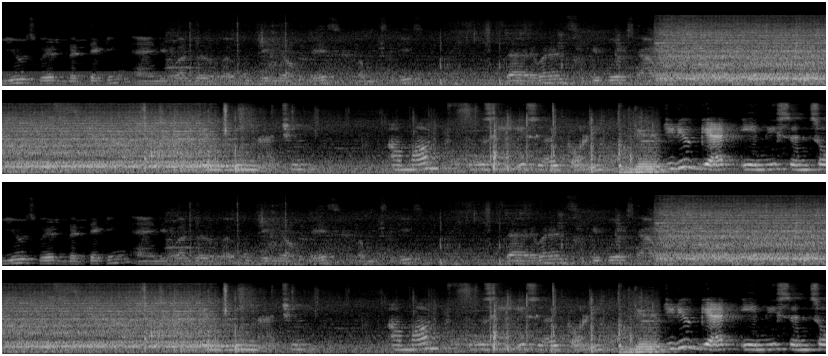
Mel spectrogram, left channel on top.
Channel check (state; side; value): noise; left; hum, 20 dB below the sound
